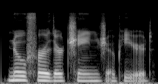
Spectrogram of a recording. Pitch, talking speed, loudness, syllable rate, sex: 170 Hz, 150 wpm, -16 LUFS, 5.5 syllables/s, female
